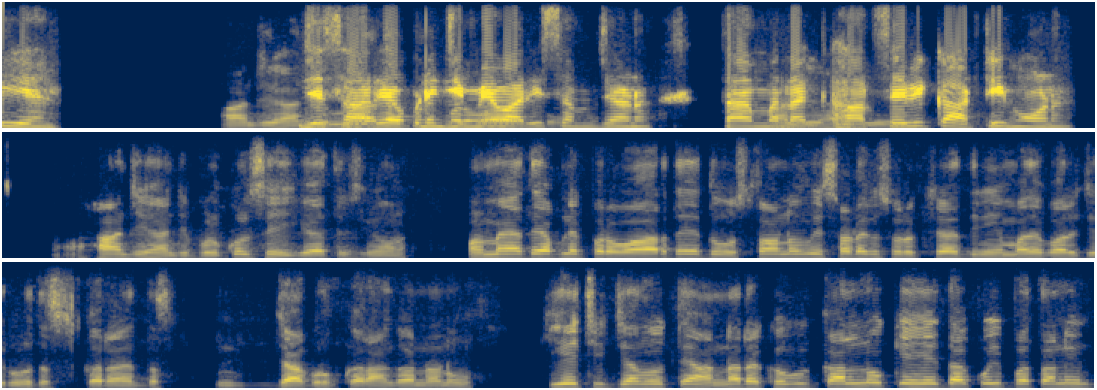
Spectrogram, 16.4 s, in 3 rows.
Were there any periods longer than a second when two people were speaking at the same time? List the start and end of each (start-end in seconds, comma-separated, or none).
1.5-2.9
